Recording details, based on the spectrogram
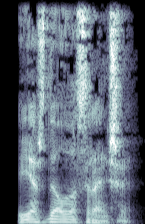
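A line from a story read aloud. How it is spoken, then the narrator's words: Dry, curt reply. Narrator (Russian): сухо ответил Мигре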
